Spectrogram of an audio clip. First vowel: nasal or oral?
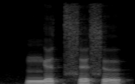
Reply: oral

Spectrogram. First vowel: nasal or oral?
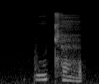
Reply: oral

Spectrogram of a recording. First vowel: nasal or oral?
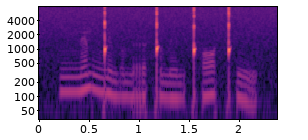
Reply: nasal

